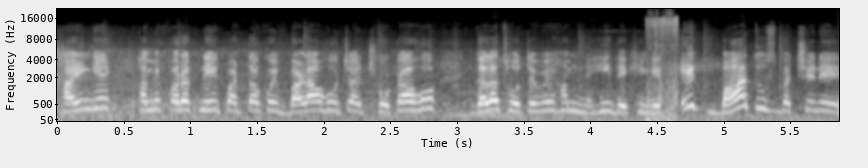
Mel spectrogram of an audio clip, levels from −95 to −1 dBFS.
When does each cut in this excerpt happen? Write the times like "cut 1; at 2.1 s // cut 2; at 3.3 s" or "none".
cut 1; at 4.6 s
